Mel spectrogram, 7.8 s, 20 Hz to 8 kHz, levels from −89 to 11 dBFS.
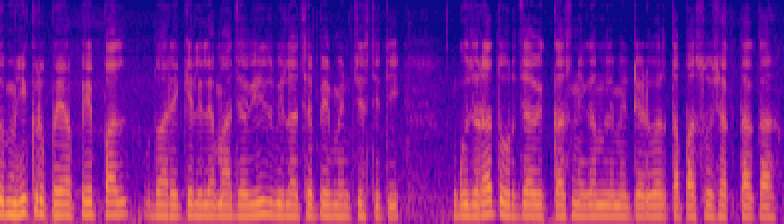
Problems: background sounds at intervals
